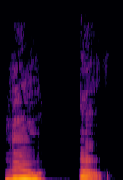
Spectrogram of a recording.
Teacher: the vowels are going to be pronounced separately from one another as separate syllables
